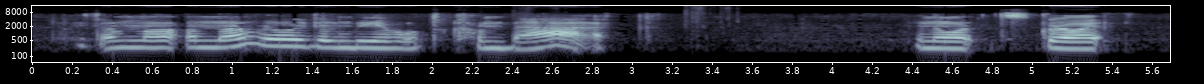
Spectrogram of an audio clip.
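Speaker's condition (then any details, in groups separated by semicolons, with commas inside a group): No condition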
